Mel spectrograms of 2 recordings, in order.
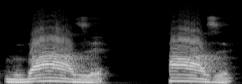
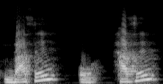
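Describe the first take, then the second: First: Long A, short S in "Vase, Hase"; vocal larga. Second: Short quick A in "Vase o Hase"; vocal corta. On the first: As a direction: stretch the A slowly in "Vase, Hase". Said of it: "La A larga". ("Vase, Hase" con a larga y ese corta) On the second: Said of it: "No digo". ("Vase o Hase" con a corta) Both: Shown as a demonstration.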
